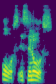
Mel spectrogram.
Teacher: You gotta drop that H from your word when you're saying it.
